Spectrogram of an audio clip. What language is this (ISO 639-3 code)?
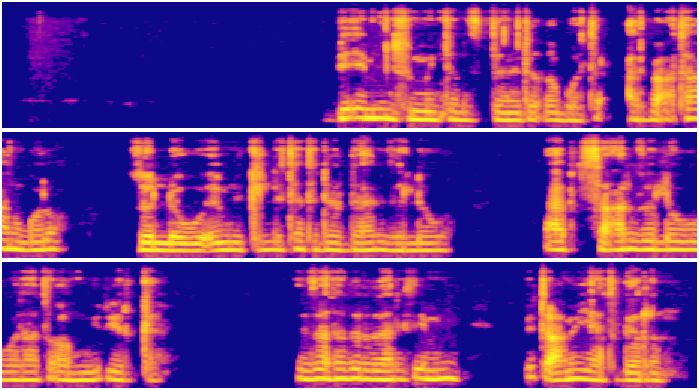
tir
